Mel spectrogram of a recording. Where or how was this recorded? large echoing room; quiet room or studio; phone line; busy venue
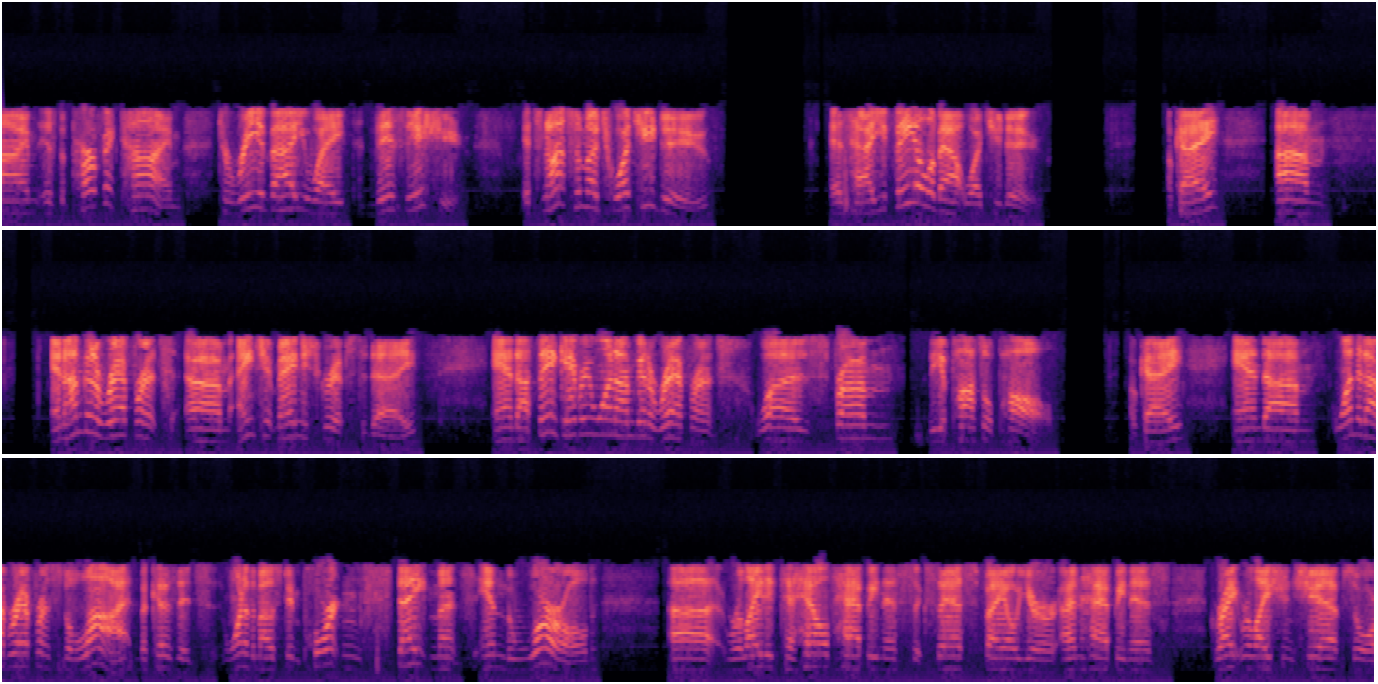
phone line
